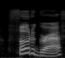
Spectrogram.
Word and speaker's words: photograph: Word stress is about which syllable in a multisyllable word receives the strongest emphasis, like photograph is stressed on the first syllable, but photographer is stressed on the second.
